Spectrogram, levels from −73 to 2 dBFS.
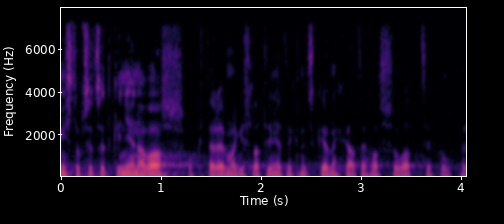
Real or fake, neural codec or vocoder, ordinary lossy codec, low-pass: real; none; AAC, 48 kbps; 7.2 kHz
